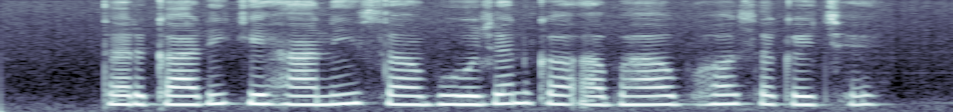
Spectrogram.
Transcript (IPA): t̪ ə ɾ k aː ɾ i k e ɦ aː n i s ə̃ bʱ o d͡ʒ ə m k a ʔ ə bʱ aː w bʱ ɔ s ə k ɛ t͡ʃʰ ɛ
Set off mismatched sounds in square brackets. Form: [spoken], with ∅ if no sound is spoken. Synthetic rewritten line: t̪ ə ɾ k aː ɾ i k e ɦ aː n i s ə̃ bʱ o d͡ʒ ə [n] k a ʔ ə bʱ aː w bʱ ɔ s ə k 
